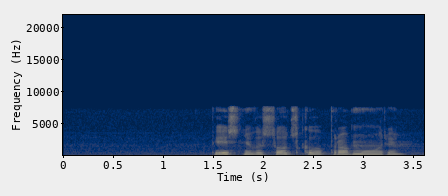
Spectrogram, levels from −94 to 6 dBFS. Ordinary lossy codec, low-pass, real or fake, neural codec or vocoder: none; none; real; none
